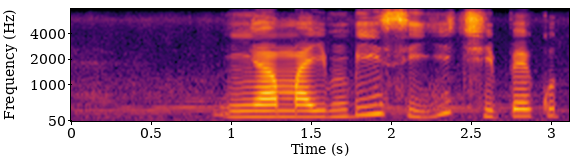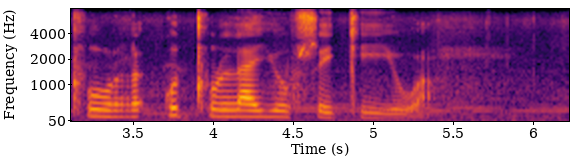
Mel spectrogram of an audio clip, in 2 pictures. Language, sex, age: Tsonga, male, 21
